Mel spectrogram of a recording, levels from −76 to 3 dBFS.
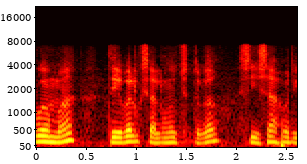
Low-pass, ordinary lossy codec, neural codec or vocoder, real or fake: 7.2 kHz; none; codec, 16 kHz, 0.7 kbps, FocalCodec; fake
